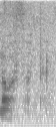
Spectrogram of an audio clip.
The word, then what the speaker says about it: Northup: and the Solomon Northup, and it's spelled out, and it's Northup. That's Northup. It's kind of changed in some of the presentations that it's Northup, but it's actually North and then the word up.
